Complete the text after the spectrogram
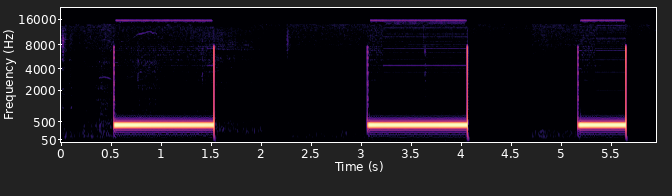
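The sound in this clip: Telephone line tone heard while calling someone: three steady, mid-pitched beeps of about a second each, separated by silent gaps, loud and alone.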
